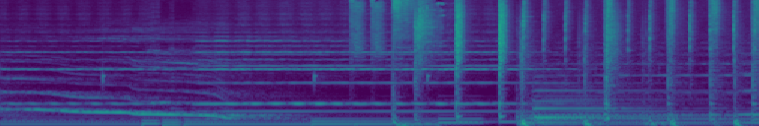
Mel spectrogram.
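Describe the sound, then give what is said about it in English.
A wolf lets out a long, mournful howl that slides downward in pitch, then gives way to a low droning background broken by sharp, irregular clicks and knocks. “This is taken from the common ancestor of the wolf and the dog.”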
